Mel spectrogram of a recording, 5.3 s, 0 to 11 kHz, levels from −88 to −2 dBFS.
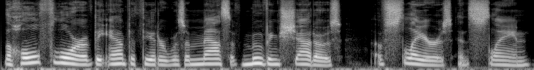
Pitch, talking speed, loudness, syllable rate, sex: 190 Hz, 180 wpm, -19 LUFS, 4.5 syllables/s, female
